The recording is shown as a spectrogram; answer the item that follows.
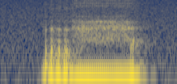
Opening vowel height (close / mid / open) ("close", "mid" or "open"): open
